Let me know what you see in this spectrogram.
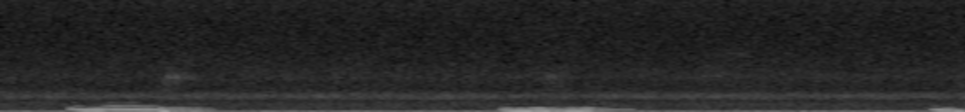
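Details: Sleeping cat snoring: soft, low rumbling snores about one every three to four seconds in a quiet room.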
